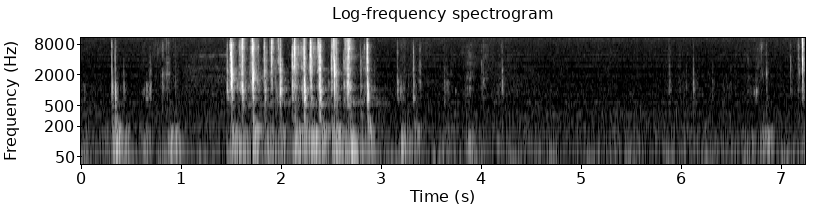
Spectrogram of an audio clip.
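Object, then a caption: Typewriter-style mechanical keyboard with plastic keycaps and metal rims. A backlit typewriter-style mechanical keyboard with round plastic keycaps set in metal rims is typed on with the fingertips and long dark nails, mixing key clicks and presses. A few scattered clicks give way to a dense, louder burst of sharp, bright clacks with a low thump under them, then the typing thins out into sparse, quieter taps. Each click is short and dry with almost no ring.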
